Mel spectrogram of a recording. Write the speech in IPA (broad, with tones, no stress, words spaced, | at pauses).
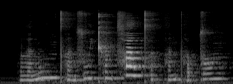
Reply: lɐ˨˥nwuː˥ŋt̪ʰɐ˨n suː˧jkʰɐ˧nt͡sʰaː˥wt̪ʰɐ˨˥k̚ hɐ˨˥npʰɐ˨p̚t͡sɔː˥ŋ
